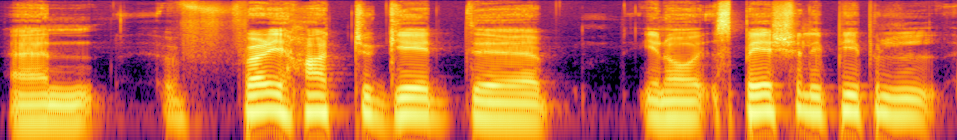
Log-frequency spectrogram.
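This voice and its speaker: A man from Bangladesh, a local councillor, answering interview questions in a halting way with many fillers and restarts. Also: mid-range voice, warm tone, smooth, no room sound, clean studio sound.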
